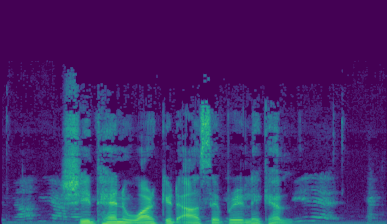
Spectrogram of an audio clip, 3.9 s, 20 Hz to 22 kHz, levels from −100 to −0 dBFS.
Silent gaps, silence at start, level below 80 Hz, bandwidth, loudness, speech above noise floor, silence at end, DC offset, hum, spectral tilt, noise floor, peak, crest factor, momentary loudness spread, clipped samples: none; 0.2 s; -58 dBFS; 15.5 kHz; -27 LUFS; 27 dB; 0.1 s; under 0.1%; 50 Hz at -55 dBFS; -4 dB/octave; -54 dBFS; -8 dBFS; 20 dB; 21 LU; under 0.1%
